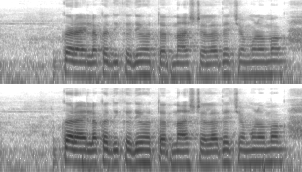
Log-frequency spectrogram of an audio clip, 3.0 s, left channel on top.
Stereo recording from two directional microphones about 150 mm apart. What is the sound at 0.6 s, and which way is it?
A woman's voice, 15° right (ahead or behind).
